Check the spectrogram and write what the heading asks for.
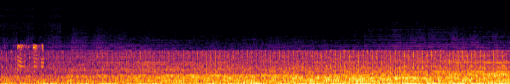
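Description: Figeater beetle's wingbeats slowed down in slow motion, heard as a steady, low, rotor-like throbbing in place of the usual buzz.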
